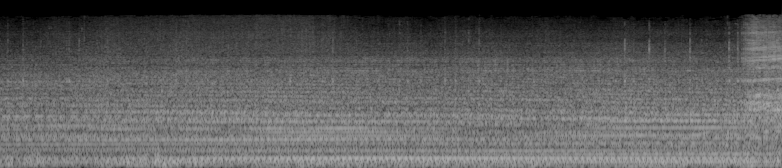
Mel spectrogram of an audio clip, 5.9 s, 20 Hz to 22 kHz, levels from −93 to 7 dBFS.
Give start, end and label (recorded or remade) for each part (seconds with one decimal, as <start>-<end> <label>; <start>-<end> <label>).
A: 0.0-5.9 recorded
